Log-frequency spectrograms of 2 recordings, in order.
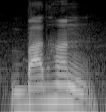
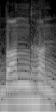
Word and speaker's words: বন্ধন: মানুষ যে নিজের আলাদা একটা সিভিলাইজেশন গঠন করতে পেরেছে এই সুপারপাওয়ারটার মাধ্যমেই কিন্তু পেরেছে স্যার আমার নাম ভুল উচ্চারণ করছেন please বাধান O sorry বন্ধন বন্ধন really sorry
